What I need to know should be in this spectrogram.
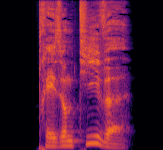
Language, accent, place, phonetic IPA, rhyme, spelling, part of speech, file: German, Germany, Berlin, [pʁɛzʊmˈtiːvə], -iːvə, präsumtive, adjective, De-präsumtive.ogg
- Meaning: inflection of präsumtiv: 1. strong/mixed nominative/accusative feminine singular 2. strong nominative/accusative plural 3. weak nominative all-gender singular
